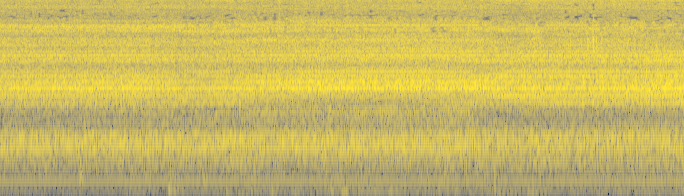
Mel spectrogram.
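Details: Cheap Chinese battery charger's small cooling fan after being cleaned and lubricated: it spins with a soft, even hiss and faint steady tone, no rattle or squeal, no longer squealing; runs smooth and quiet.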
